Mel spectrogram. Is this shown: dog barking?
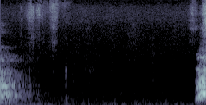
yes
